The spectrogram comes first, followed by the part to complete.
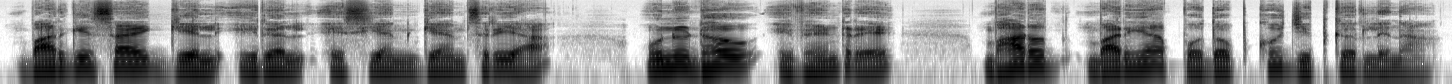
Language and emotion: Santali, neutral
